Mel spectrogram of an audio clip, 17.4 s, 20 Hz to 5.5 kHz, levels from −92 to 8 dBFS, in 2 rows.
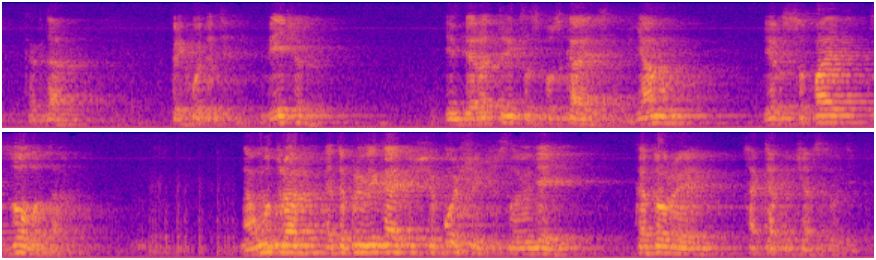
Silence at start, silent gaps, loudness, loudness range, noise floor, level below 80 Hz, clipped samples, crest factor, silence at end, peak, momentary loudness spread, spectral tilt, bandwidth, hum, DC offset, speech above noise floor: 0 s; none; -18 LUFS; 8 LU; -44 dBFS; -52 dBFS; under 0.1%; 18 dB; 0.05 s; 0 dBFS; 20 LU; -8 dB/octave; 5.4 kHz; none; 1%; 26 dB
